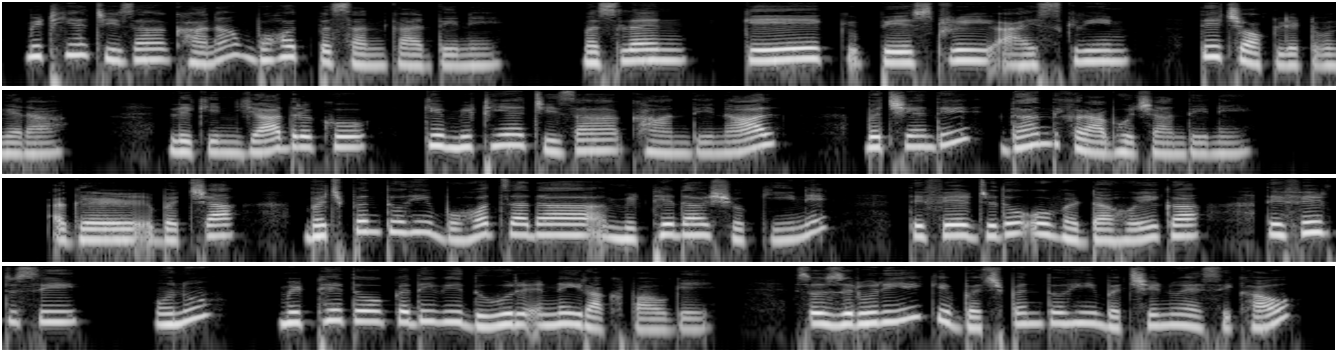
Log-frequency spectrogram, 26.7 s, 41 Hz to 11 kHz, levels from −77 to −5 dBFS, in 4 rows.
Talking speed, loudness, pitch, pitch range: 160 wpm, -21 LUFS, 230 Hz, 185-260 Hz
